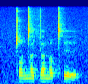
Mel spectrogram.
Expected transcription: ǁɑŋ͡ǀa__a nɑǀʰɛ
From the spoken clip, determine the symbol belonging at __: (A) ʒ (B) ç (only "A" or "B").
B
